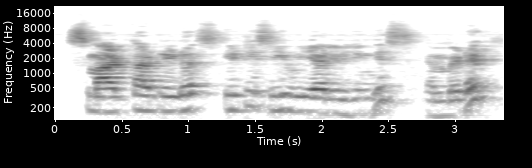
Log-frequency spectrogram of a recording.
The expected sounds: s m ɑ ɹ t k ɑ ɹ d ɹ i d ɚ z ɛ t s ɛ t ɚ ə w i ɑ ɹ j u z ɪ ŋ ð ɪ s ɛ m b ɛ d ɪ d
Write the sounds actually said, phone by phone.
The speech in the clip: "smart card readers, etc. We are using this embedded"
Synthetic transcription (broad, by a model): s m ɑ ɹ t k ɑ ɹ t ɹ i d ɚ s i t i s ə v i ɑ ɹ j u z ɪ ŋ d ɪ s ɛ m b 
